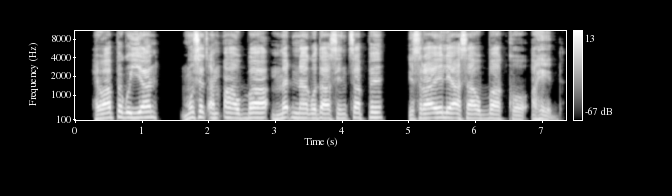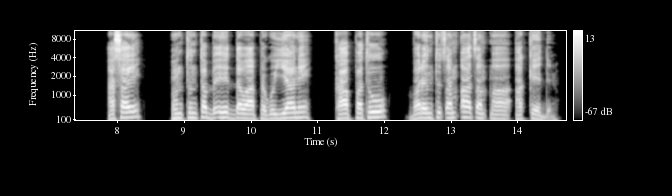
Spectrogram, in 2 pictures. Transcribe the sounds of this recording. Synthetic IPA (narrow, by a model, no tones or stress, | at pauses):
hɛwaːpːɛɡʊjːaːn | mʊsɛt͡sʼɐmʔːaːʊbːaːmɛɗɪnaːɡɔd̪aːsɪnt͡sːapːɛ | ɪsɾaːʔe̞ːlɪjaːsaːʊbːaːkːɔɐɦe̞ːd̪ːɐ̥ | ʔɐsɐj | ʔʊnt̪ːʊnt̪ːɐbɛʔe̞ːd̪ːɐwaːpːɛɡʊjːaːn | kaːpːɐt̪uː | bɐɾɛnt̪ːʊt͡sʼɐmʔaːt͡sʼɐmʔːaːɐkːe̞ːd̪ːɪ̰nɐ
